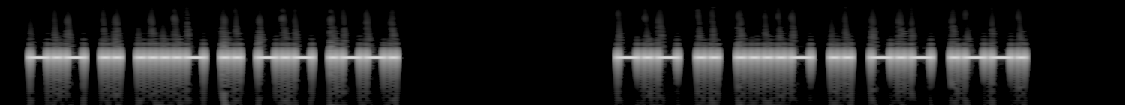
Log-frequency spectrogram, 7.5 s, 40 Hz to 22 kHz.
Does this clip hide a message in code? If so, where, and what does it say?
Yes: Morse code from 0.2 to 6.9 s, heard as a keyed tone, about 29 wpm, 700 Hz. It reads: KI4IKP KI4IKP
